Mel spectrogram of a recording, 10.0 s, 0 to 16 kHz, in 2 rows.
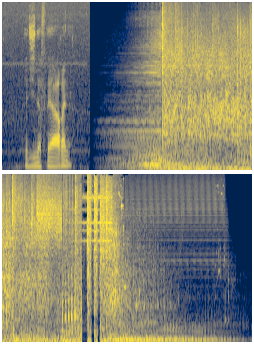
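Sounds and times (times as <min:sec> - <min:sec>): dense stuttering burst: 0:02.7 - 0:09.1.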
